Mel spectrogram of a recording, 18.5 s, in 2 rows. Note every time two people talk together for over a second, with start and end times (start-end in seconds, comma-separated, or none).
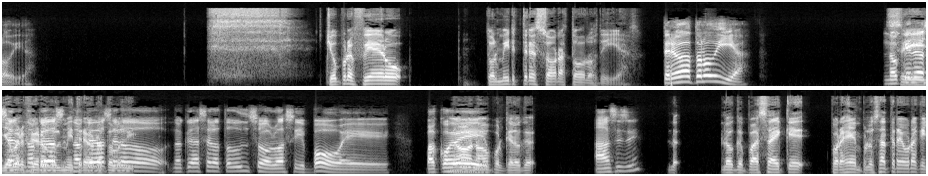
8.8-10.6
